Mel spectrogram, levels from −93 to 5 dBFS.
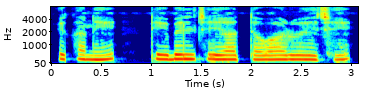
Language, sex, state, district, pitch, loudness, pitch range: Bengali, female, West Bengal, Cooch Behar, 225 Hz, -14 LUFS, 215-235 Hz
